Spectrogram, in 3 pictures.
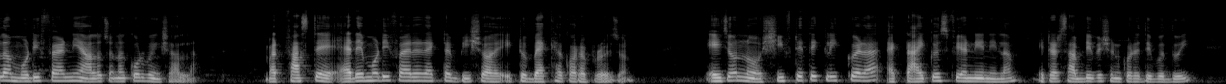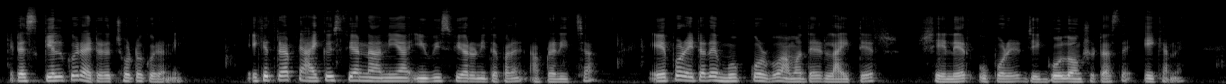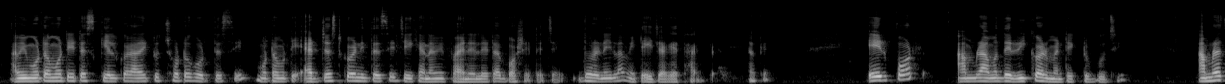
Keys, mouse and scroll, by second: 7.7 shift+a, 9.7-12.4 scroll down 1, 12.4 s, 14.2-14.7 scroll up 1, 14.7-15.2 shift+middle drag, 15.2 scroll up 2, 15.7 s, 17.5-18.5 shift+middle drag, 18.5 g, 20.5-21.2 shift+middle drag, 21.2 scroll up 3, 21.8-22.3 shift+middle drag, 22.3-23.0 scroll up 1, 23.0 g, 24.3-24.7 scroll up 3, 24.7-25.3 shift+middle drag, 25.3 s, 30.2-31.4 scroll down 1, 31.4-33.0 scroll down 1, 33.0-33.5 scroll down 10, 33.5-34.3 middle drag, 34.3-36.7 scroll down 1, 36.7 scroll down 1.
